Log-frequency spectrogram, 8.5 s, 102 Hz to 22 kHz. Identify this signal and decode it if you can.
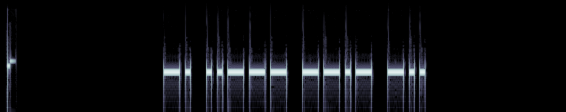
Morse code, heard as a keyed tone, about 15 wpm, 700 Hz. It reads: N2QD
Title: USA Call Signs - 4 Characters - 15wpm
